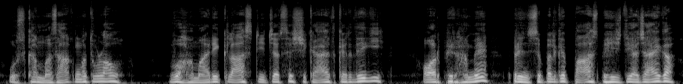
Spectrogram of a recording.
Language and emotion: Urdu, fearful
